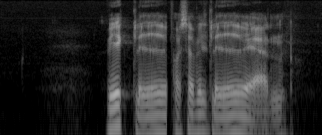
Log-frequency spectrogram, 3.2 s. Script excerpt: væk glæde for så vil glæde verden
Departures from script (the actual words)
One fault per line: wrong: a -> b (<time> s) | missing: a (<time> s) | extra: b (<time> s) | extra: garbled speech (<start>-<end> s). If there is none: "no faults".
no faults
